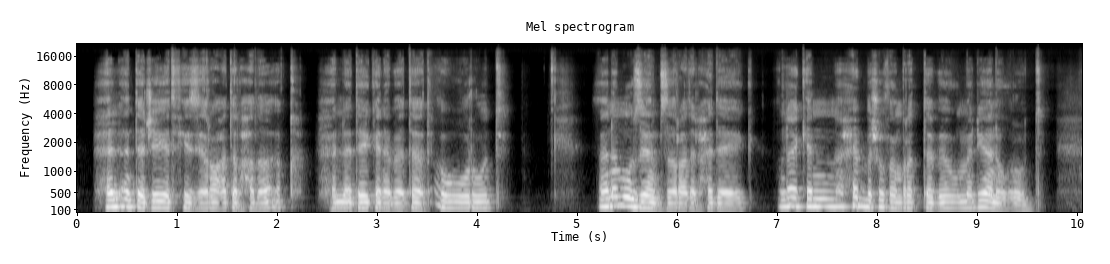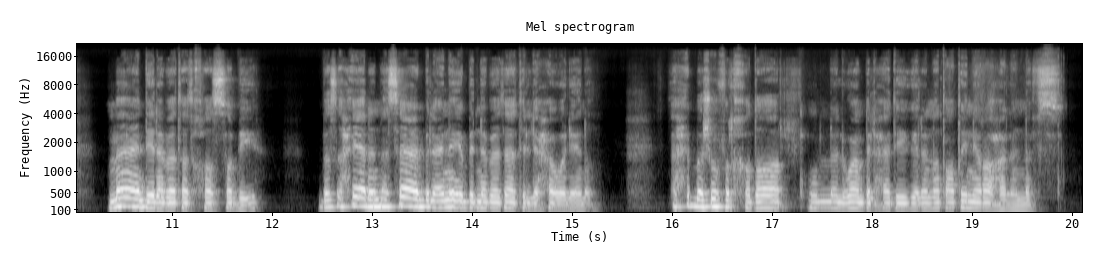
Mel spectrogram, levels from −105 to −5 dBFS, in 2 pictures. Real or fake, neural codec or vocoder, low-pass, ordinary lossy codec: fake; vocoder, 44.1 kHz, 128 mel bands every 256 samples, BigVGAN v2; 19.8 kHz; none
